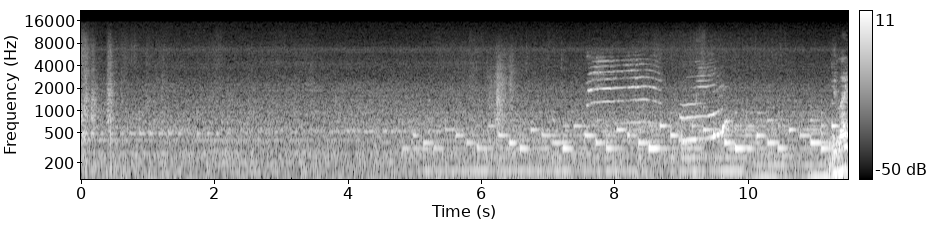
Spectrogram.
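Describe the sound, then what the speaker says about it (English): A cat in a box gives a couple of short meows over steady background noise and a low hum, with a person speaking softly nearby. "Cat in the box."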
